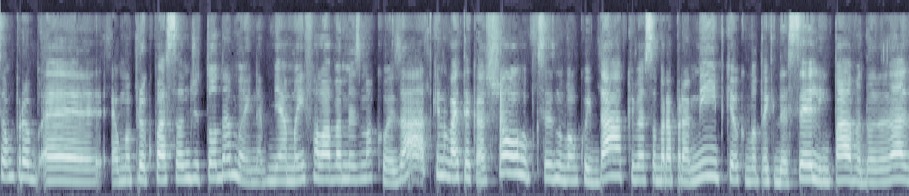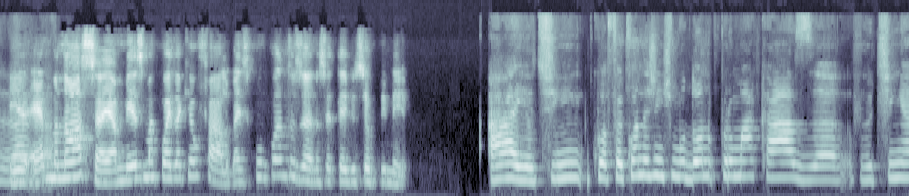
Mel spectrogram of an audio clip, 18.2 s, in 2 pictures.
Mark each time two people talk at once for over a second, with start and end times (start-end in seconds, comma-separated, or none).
none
